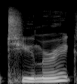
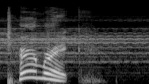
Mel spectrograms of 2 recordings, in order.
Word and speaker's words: turmeric: 50 some people saying tumeric some people saying turmeric wow we looked it up what was that sorry we looked it up and turmeric is the proper pronunciation yeah i was right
